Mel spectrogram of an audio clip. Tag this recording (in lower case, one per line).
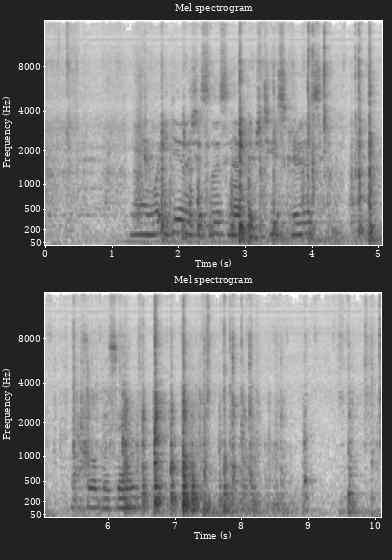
speech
